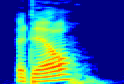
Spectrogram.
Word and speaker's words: Adel: This email is from, how would you pronounce this name? A-D-E-L. Adele? – Adele? – Adel. – Adel? Okay. Dear, hey.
